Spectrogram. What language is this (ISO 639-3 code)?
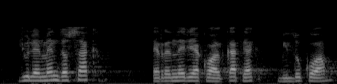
eus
